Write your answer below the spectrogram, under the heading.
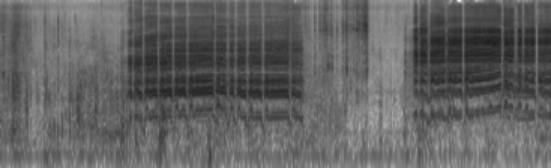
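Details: Emperor penguin on the sea ice between Cape Evans and Cape Royds, giving two long harmonic, trumpeting call bouts of about two seconds each with a short quiet gap between them.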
